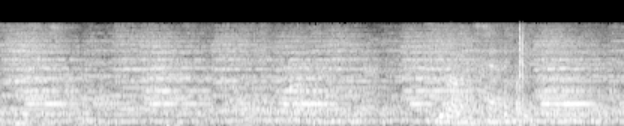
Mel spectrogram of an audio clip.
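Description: Church bells ring continuously throughout, their overlapping tones forming a dense, sustained wash of sound that stays fairly loud and steady from start to finish.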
